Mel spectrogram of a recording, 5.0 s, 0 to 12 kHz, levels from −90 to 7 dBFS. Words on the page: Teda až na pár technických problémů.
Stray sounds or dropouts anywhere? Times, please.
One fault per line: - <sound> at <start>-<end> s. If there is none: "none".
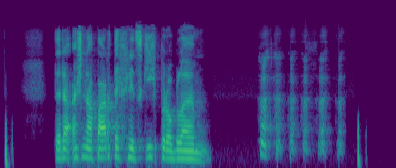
- laugh at 3.2-4.3 s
